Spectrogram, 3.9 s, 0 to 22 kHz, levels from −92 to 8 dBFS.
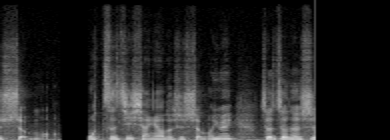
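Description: At 3.15 s the speech stops abruptly mid-sound and drops straight to digital silence without any decay: a cut-off end, where the final buffers were never written or played.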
